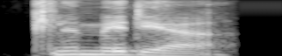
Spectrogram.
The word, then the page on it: chlamydia: Indian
